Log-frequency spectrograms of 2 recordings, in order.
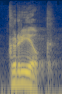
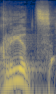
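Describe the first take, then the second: First: The name ends in a plain k sound. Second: The name ends in a ts sound. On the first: The speaker calls it wrong. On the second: The speaker calls it right.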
